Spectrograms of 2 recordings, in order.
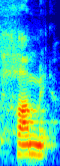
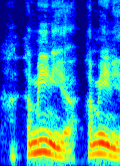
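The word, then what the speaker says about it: Khamenia: So it's like that's where my brain is, but pretty sure the K is silent for Nick.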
